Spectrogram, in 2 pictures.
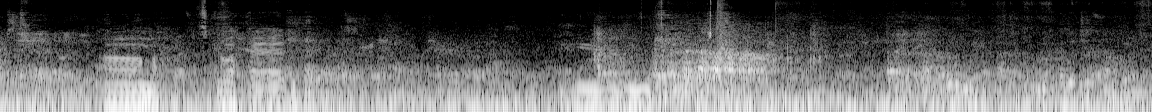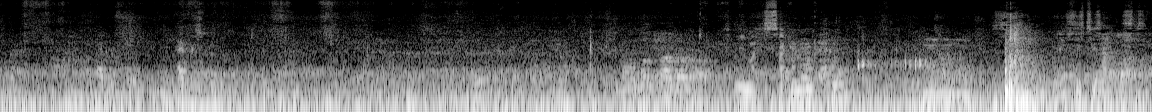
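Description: A man talks calmly nearby.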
